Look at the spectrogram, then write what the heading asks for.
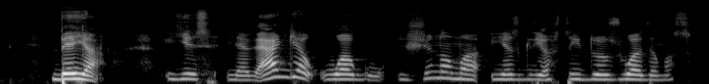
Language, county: Lithuanian, Kaunas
